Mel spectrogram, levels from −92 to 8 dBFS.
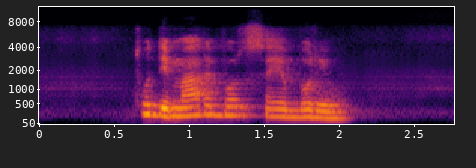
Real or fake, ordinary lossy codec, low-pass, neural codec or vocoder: fake; none; none; codec, 24 kHz, 0.9 kbps, DualCodec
